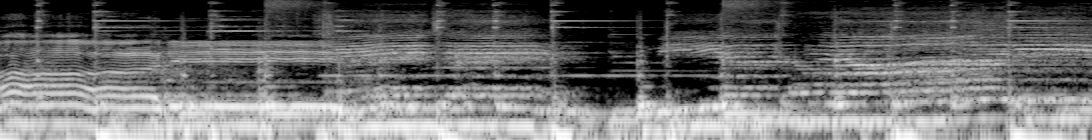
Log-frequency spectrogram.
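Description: Devotional Hindu kirtan music: a sung voice with a wavering, ornamented melody over steady held accompaniment.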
